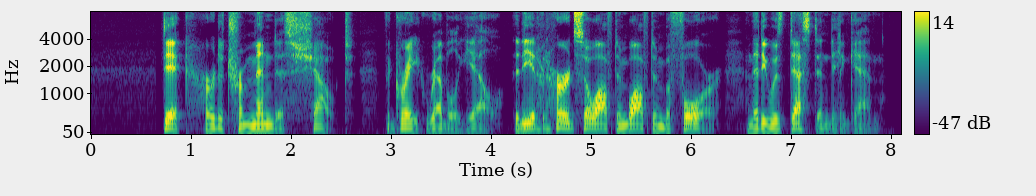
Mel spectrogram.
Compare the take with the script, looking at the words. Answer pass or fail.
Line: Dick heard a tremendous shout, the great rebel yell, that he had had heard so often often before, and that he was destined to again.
pass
